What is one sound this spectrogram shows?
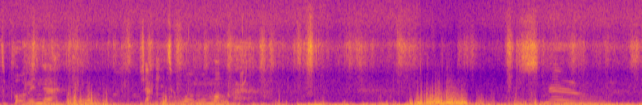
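Wind gusts across an open hillside.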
